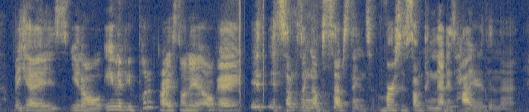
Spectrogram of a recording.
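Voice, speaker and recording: A woman talks at a fairly quick pace in an animated tone, her pitch fairly low. Her pitch varies in an ordinary way, and there is noticeable background noise. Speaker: married guest sharing relationship advice. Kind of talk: casual podcast chat. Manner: loud.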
